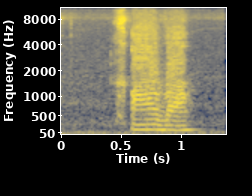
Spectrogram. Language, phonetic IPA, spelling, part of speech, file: Georgian, [χʼävä], ყავა, noun, Ka-qava.ogg
- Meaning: coffee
